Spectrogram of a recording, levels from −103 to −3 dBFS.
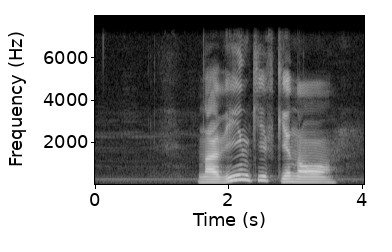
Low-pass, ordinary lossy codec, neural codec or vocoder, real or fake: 7.2 kHz; none; none; real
